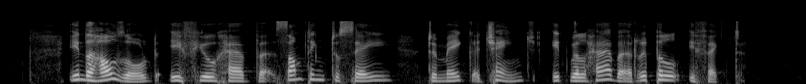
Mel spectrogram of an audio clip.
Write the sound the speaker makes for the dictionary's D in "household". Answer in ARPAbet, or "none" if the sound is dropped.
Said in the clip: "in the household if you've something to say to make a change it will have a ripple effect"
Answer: D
